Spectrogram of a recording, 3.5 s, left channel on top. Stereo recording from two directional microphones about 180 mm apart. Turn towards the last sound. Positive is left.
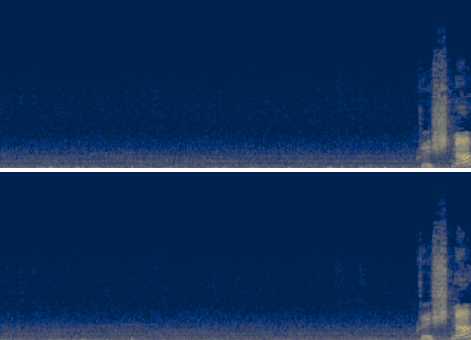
turn(degrees=-20)  # may be behind; listen again after turning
